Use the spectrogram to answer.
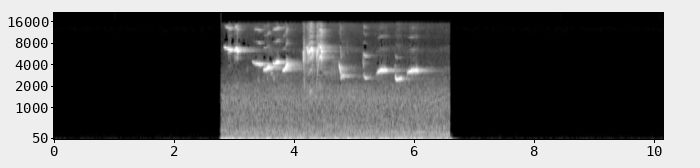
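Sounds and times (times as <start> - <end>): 
blue-throated flycatcher song: 2.8 - 6.6.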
